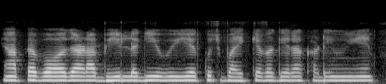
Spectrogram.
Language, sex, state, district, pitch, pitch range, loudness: Hindi, female, Uttar Pradesh, Lalitpur, 185 Hz, 185-190 Hz, -14 LUFS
